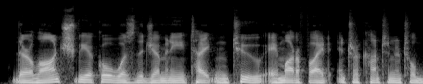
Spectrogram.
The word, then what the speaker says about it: Gemini: The official pronunciation, as stated by NASA in 1965, was Gemini, not Gemini.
